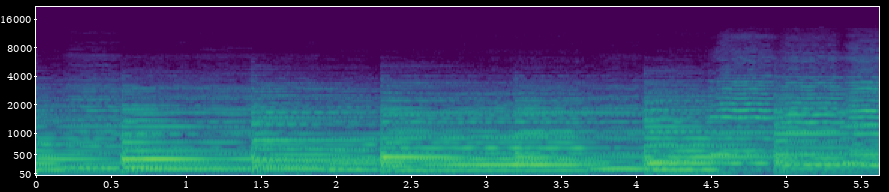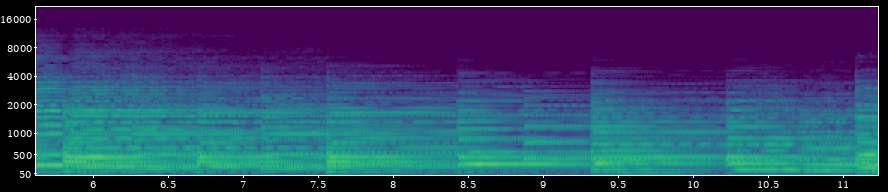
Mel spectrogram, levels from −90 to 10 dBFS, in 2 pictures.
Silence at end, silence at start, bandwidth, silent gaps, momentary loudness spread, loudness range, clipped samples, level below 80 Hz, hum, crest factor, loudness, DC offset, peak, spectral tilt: 0 s; 0 s; 7.8 kHz; none; 8 LU; 5 LU; under 0.1%; -48 dBFS; none; 14 dB; -21 LUFS; under 0.1%; -6 dBFS; -8.5 dB/octave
